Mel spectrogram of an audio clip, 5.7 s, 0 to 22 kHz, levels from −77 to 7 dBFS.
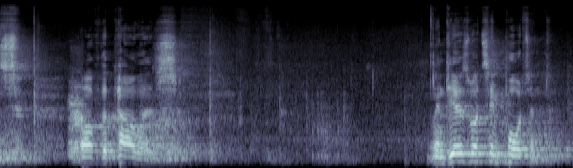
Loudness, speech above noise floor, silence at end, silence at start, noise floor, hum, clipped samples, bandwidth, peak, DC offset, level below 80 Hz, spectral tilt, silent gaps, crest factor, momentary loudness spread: -14 LUFS; 31 dB; 0 s; 0 s; -44 dBFS; none; under 0.1%; 18.5 kHz; 0 dBFS; under 0.1%; -62 dBFS; -3 dB/octave; none; 16 dB; 17 LU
